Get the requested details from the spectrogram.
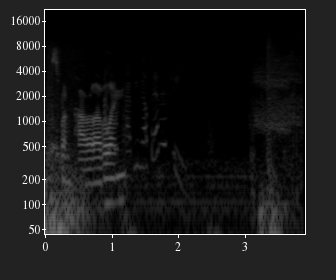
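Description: Weapon blows strike a flying creature in a fight.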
